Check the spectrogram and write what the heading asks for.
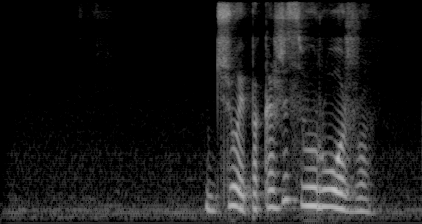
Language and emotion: Russian, angry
